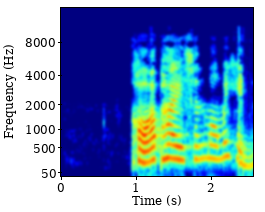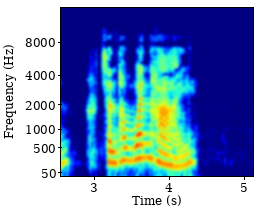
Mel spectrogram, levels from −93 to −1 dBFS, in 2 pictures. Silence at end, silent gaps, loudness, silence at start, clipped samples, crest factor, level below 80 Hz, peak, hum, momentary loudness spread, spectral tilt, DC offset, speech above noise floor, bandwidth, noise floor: 0.75 s; none; -19 LUFS; 0.95 s; under 0.1%; 20 dB; -64 dBFS; -2 dBFS; none; 18 LU; -4.5 dB/octave; under 0.1%; 63 dB; 9.8 kHz; -82 dBFS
